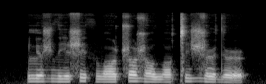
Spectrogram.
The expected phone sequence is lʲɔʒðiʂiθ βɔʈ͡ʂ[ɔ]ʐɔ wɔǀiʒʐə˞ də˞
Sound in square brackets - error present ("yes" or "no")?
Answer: no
